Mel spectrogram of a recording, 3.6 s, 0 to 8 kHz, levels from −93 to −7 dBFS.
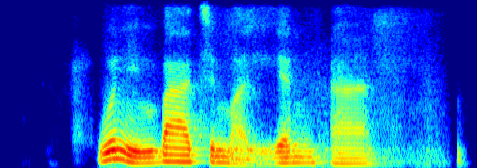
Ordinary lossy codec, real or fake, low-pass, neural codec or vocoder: Opus, 16 kbps; fake; 7.2 kHz; codec, 24 kHz, 0.9 kbps, WavTokenizer, large speech release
